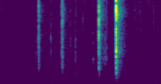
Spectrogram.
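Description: A computer mouse gives a handful of sharp, sparse clicks at uneven intervals in a quiet room. The last two clicks are the loudest.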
